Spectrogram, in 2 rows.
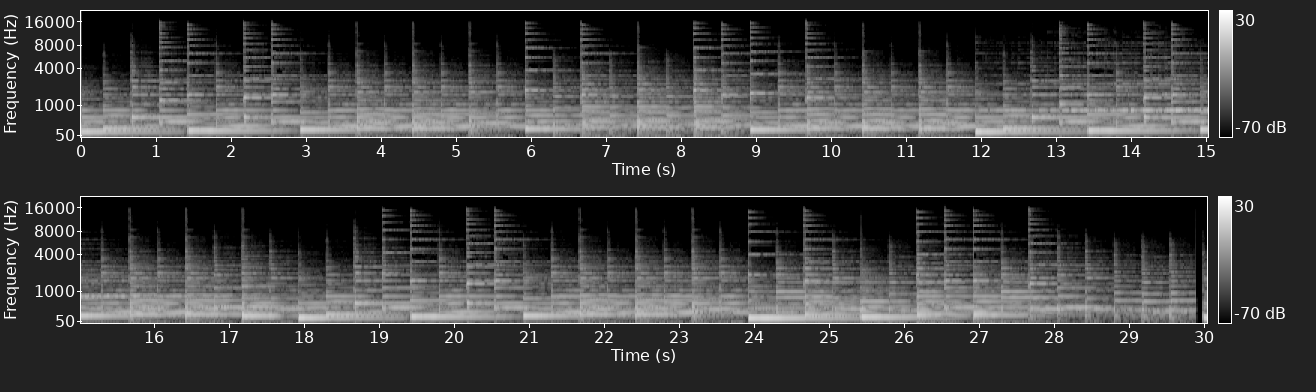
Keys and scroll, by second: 21.9 ctrl++.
